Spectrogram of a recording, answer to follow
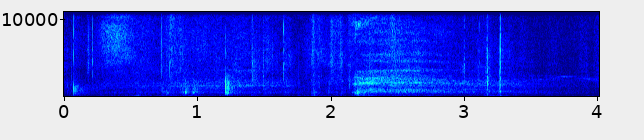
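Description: Books and a fanzine being handled on a table: a few light knocks and a longer soft rustle of paper about two seconds in.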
